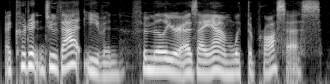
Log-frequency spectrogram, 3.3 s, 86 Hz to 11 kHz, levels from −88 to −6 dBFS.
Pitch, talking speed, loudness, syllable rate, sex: 180 Hz, 220 wpm, -18 LUFS, 5.2 syllables/s, female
